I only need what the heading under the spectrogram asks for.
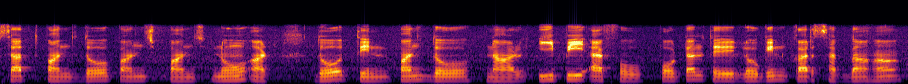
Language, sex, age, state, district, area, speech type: Punjabi, male, 18-30, Punjab, Rupnagar, urban, read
